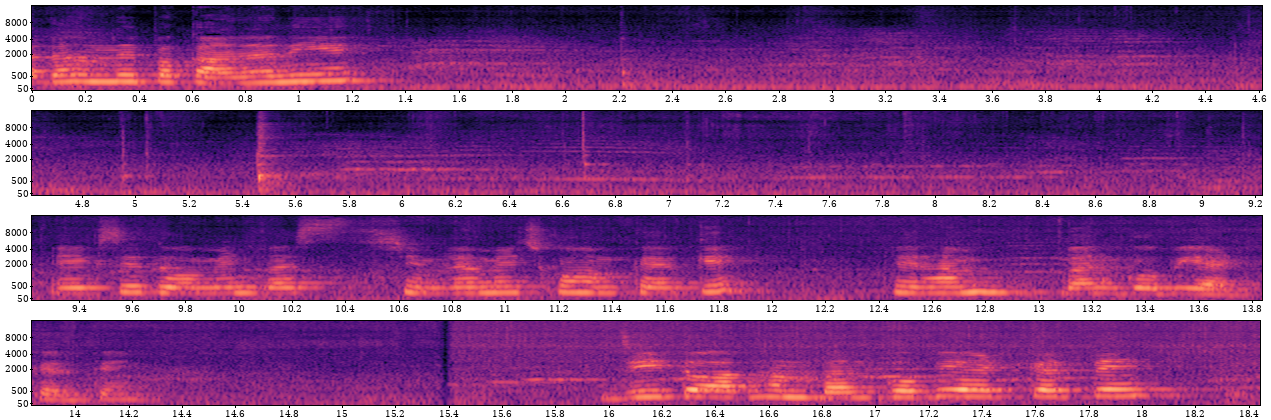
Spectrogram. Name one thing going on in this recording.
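Green pepper strips sizzle in a frying pan.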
